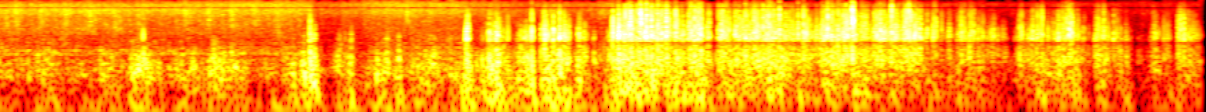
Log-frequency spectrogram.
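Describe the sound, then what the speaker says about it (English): Strong wind howls and gusts around a boat anchored off Fernandina on a windy day with whitecaps, loud buffeting and roaring in surges throughout with no talking. "The wind is really howling here"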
